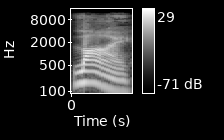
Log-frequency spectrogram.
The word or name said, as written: lie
